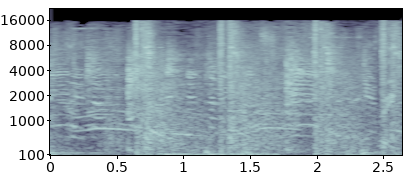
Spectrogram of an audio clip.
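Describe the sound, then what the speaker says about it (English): Gunfire in the video game Saints Row IV, repeated sharp shots in quick bursts with booming impacts, loud and close, layered over game music and effects. "Shooting them only seems to make them multiply."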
